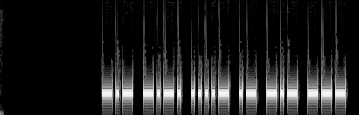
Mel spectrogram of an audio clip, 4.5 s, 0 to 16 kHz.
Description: Morse code, heard as a keyed tone, about 28 wpm, 700 Hz. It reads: KC4AKO
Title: USA Call Signs - 6 Characters - 2x Character Spacing - 28wpm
